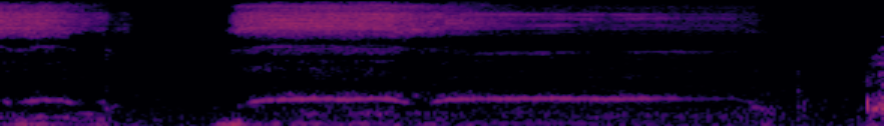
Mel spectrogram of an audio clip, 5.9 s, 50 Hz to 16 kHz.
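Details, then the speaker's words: Vintage Varney F2 HO scale locomotive motor, propped up and run from a blue box controller after a tap of oil: a light, steady high hum with no scraping or chatter, spinning freely and smoothly. Normal motor running. "And that seems really good."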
